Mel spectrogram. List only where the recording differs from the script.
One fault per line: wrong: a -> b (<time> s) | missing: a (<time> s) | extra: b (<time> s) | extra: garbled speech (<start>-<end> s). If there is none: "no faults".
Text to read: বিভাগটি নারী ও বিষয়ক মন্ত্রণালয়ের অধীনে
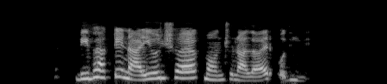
no faults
